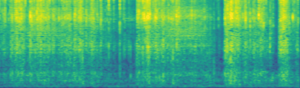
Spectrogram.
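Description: Plastic food packaging crinkling and rustling as it is handled and stacked onto a shelf, a near-continuous crackle with short breaks about two and three seconds in.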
